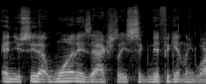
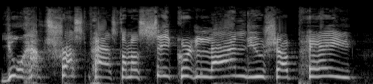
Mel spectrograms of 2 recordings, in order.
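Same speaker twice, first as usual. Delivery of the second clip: piercing, very high, shrill harpy shriek; 5 dB louder than usual. Game narrator voicing a creature above the campground, shouting harpy voice. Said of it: "one of them shouts".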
